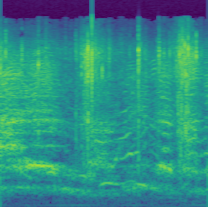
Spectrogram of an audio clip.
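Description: A group of children shouting and cheering together, several voices at once.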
